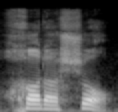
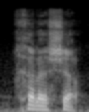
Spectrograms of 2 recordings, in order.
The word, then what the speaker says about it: хорошо: But in Siberia and in Ukraine, they pronounce it as a long O, like хорошо instead of хорошо, you know, which is good in Russian. But the O at the end is pronounced, so хорошо is a long O at the end, but everything, if you wouldn't know it, but all of those vowels are O's in that word.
